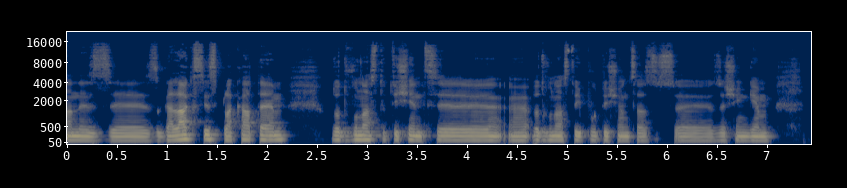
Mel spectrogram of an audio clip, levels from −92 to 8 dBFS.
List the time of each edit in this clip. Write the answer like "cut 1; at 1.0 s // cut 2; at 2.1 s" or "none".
cut 1; at 4.6 s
